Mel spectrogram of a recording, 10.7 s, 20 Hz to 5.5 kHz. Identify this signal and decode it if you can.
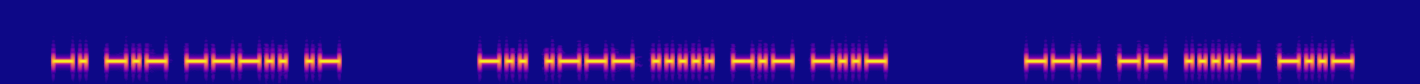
Morse code, heard as a keyed tone, about 24 wpm, 600 Hz. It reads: NK8A DJ5KX OM4X
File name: Callsigns-24wpm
